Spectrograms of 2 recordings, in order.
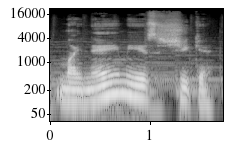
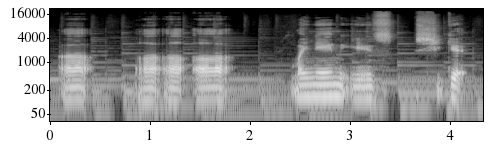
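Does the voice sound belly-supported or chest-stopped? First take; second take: belly-supported; chest-stopped. First: The voice sounds full, pushed from the belly. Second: The voice sounds shallow, held back in the chest. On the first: The speaker calls it right. "お腹の方からですね" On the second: The speaker calls it wrong. "胸から止まっちゃってるような音"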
